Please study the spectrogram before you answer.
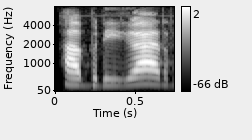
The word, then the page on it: abrigar: spanish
